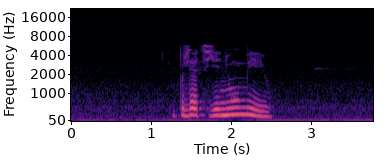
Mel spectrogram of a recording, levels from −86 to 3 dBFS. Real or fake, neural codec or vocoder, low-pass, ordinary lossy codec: real; none; 7.2 kHz; MP3, 24 kbps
